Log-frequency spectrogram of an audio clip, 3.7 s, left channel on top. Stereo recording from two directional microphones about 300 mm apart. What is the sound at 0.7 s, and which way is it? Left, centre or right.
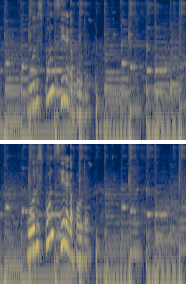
Speech, centre.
